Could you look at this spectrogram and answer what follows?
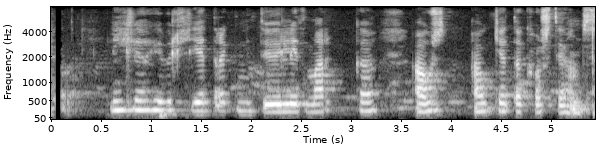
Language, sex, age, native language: Icelandic, female, 11, Icelandic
